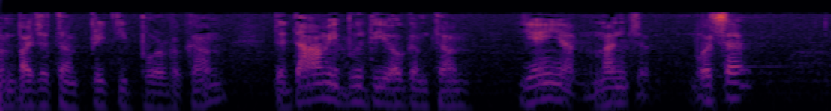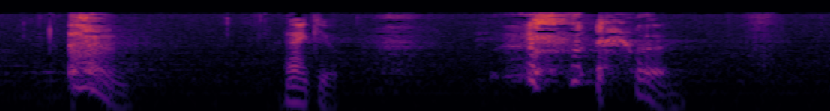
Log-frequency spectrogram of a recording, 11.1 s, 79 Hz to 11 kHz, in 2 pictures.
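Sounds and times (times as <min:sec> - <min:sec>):
speech: 0:00.0 - 0:05.1, 0:07.4 - 0:08.2, 0:09.1 - 0:10.1
person coughing: 0:06.0 - 0:06.5, 0:08.8 - 0:10.1.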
